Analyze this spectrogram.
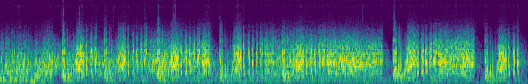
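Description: Heavy guns fire with deep booming blasts.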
